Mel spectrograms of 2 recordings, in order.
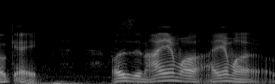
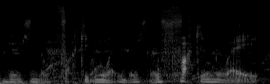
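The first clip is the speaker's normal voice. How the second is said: soft, low muttered disbelief; stunned disbelief; 6 semitones lower, 15 dB quieter than usual. Real, not acted. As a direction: mumble it, floored. Disbelief at chat.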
